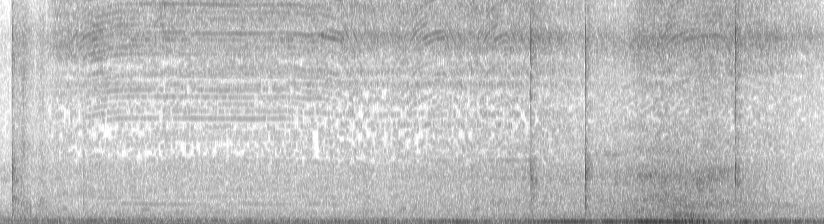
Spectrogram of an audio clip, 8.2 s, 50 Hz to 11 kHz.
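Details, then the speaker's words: 1000 W foldable hair dryer motor after oiling it to cure a noise problem: steady low hum with no whistle or squeal left, even spin; motor no longer makes the earlier noise after the fix. "कि आपने सुना कि यह motor पहले इस आवाज नहीं कर रहा है तो इसका हीटिंग ऑयल गर्म हो चुका है"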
